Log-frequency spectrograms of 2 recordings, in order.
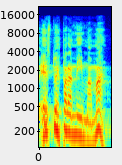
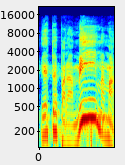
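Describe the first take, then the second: First: The word mi is unstressed. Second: The word mi is stressed. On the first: The speaker calls it right. "Mi es de propiedad" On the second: The speaker calls it wrong. "Ese no tengo que decir"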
